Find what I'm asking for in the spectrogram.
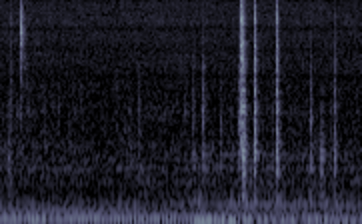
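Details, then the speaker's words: Toyota Corolla Verso, stationary: sharp dry creaks and clicks in short bursts behind the dash over a low hum, triggered by changing the temperature; the already-replaced blend door motor creaks, likely from too little grease. "you can hear it creaking away there, can't you? So, what I've been doing is I've noticed that when I change the temperature up and down, that creates the creak. So I know the noise is coming from the blend door motor."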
